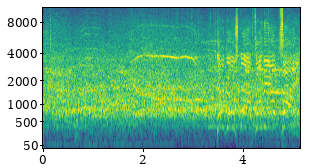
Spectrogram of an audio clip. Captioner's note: crowd cheering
